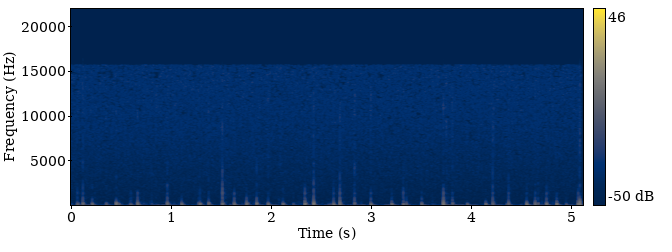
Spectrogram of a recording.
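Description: A round, flat, solid cork trivet of coaster size, held horizontally, is tapped and scratched with long stiletto acrylic nails. About 35 quick, dull, low-pitched taps come in a rapid uneven run, each dying almost at once with no ring and little brightness.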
